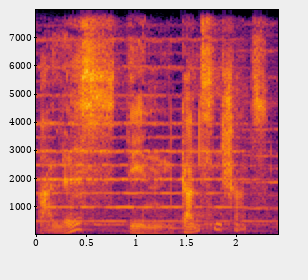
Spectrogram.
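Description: An actor playing a cunning, covetous court schemer in a fantasy radio drama, speaking in an insinuating, probing way. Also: male voice, very deep voice, wildly swooping pitch, slow, gravelly, music in the background, full character voice. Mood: greedy probing.

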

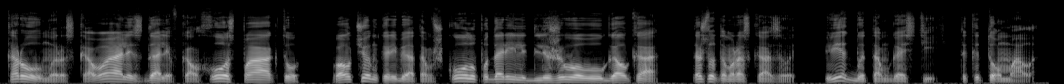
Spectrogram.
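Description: A man's voice: low voice, very animated, moderate pace, a bit bright, smooth, dry recording, studio quality, heavily acted. An actor playing a boastful old sea captain, telling his tall tales in a folksy, self-assured, conversational way. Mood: musing. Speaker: audiobook performer narrating in character. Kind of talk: dramatic first-person storytelling.

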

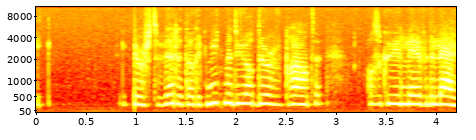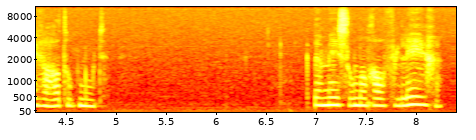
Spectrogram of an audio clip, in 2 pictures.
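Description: Shy young-sounding woman, high voice, soft, stammering, hesitant, naturalistic radio play. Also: little pitch movement, normal speed, pauses often, muffled recording. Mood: shy, excited. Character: shy, hesitant woman phoning a stranger's answering machine. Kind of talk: naturalistic Dutch radio drama acting.

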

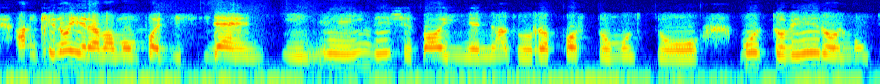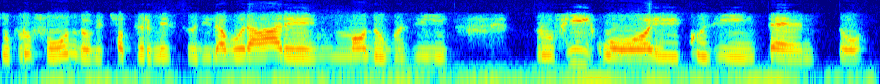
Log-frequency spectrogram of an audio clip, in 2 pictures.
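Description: A woman's voice: medium pitch, sharp tone, husky. A woman theatre director being interviewed over the telephone, explaining her work earnestly. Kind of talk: phone interview about own work. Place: phone call to a broadcast. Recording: tinny, echoey telephone line.

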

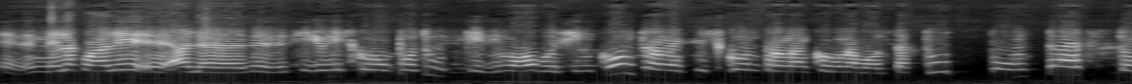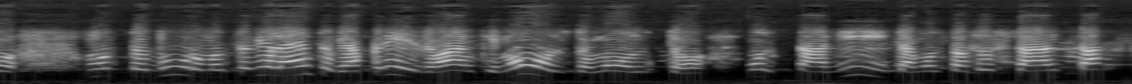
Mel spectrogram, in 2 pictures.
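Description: A woman's voice: fairly high pitch, moderate pace, sharp tone, no room sound, poor audio. A woman being interviewed as a playwright, explaining spontaneously, searching for words and repeating them for emphasis.

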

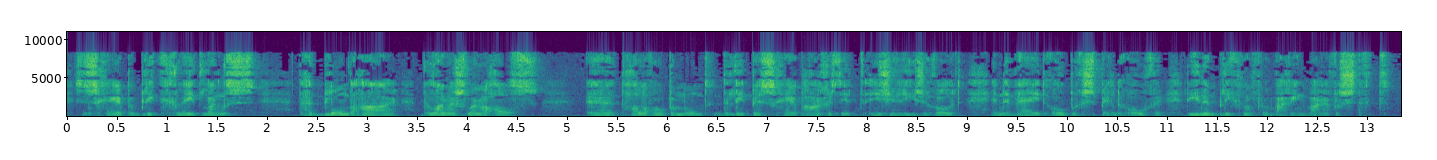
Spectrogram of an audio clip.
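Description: A man narrating a literary detective story in a measured, deliberate way. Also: low-pitched, fairly even intonation. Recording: noisy recording.

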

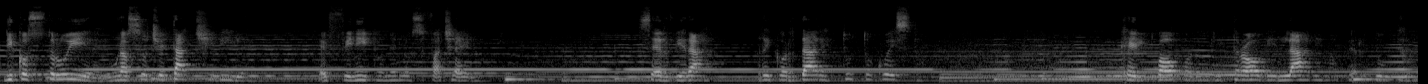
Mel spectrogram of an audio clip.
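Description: A woman acting a proud, anguished eighteenth-century Neapolitan revolutionary facing execution, in a theatrical radio drama monologue with weighty, deliberate phrasing. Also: mid-range voice, close to an everyday voice. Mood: sorrowful, reflective. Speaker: stage and radio actor. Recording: violin music behind the voice.

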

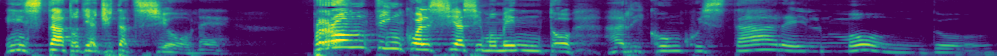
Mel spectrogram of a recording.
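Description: A woman's voice: fairly high pitch, sing-song, drawn-out words, bright, forceful tone. A woman stage performer delivering a satirical ballad in declamatory, theatrical narration that is partly sung.

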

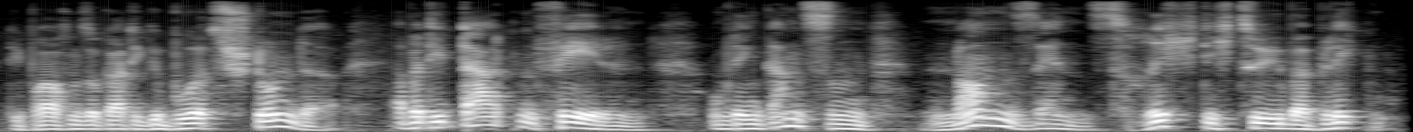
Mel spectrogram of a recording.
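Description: An actor playing an old gentleman who rambles wryly about lost dates and his failing eyesight, in 1950s radio drama style. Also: lowish voice, lightly acted.

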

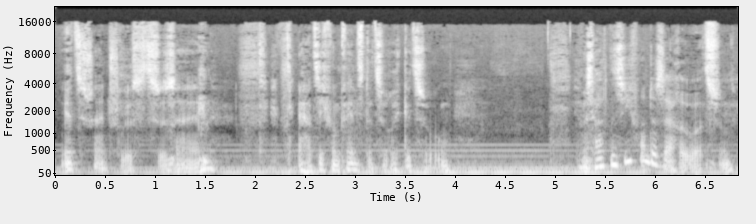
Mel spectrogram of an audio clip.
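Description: An excitable, commanding male detective in a radio play. His pitch swings dramatically and his voice has a creaky edge. He slips often into hushed, theatrical murmuring. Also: moderate pace, music in the background, heavily acted. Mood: puzzled, musing. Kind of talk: German radio drama acting.

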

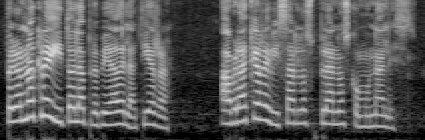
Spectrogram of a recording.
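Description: A woman playing a composed professional lawyer who explains things formally and in measured terms in a radio drama. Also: on the high side, lively intonation, clear, resonant tone, lightly acted. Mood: serious.

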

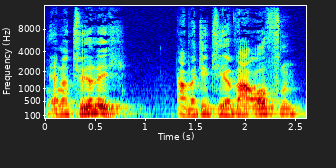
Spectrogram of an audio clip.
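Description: An imperious old man in a radio play. His low voice creaks as he argues, indignant and haughty. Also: lively intonation, moderate pace, a bit bright, exaggerated voice. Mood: defensive, haughty. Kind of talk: radio drama acting.

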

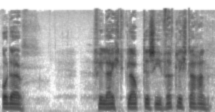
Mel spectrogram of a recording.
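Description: A man narrating a literary radio drama in a measured storytelling manner. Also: lowish voice, steady tone, darkish tone, no room sound. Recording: dry studio, music behind.

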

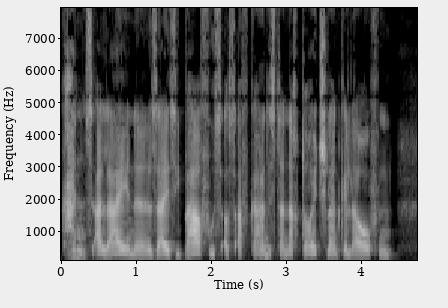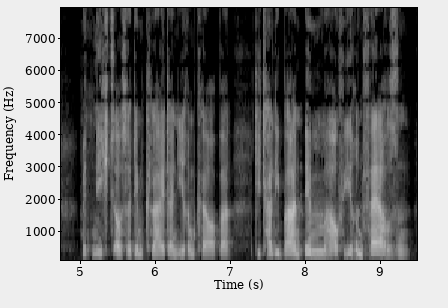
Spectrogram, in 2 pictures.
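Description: A woman's voice: low-pitched, normal speed, sharp tone. An actress playing a stubborn, easily offended older mother who complains dramatically in an audio drama. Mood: scornful. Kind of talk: acted German audio drama dialogue.

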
